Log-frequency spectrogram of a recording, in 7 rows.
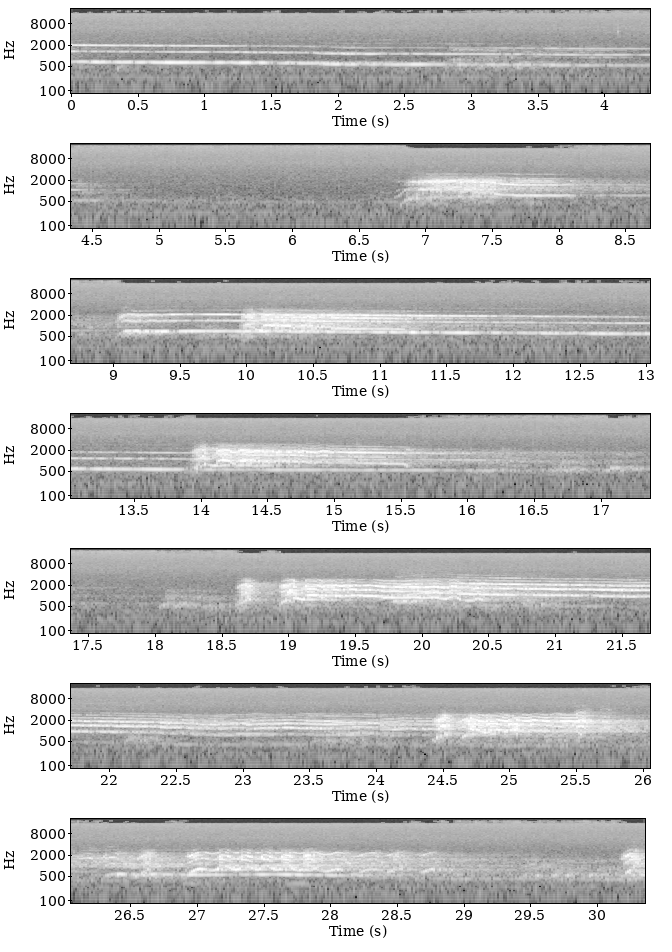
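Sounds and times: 
several coyotes howling in chorus: 0.0 - 4.9, 6.8 - 30.3.

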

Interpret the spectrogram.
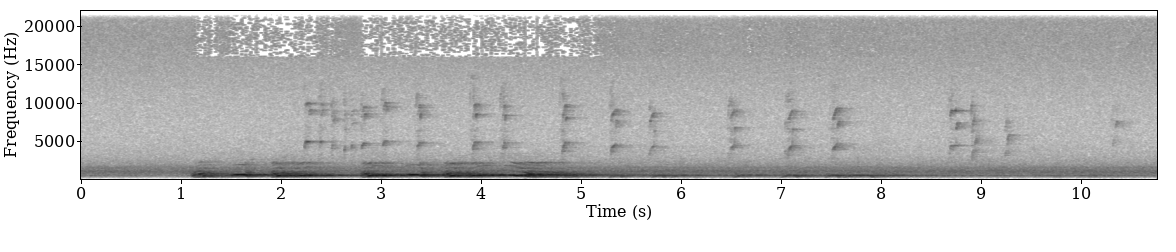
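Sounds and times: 
barred owl loud wavering hoots and drawn wails: 1.2 - 8.3.

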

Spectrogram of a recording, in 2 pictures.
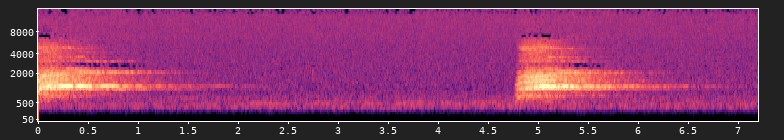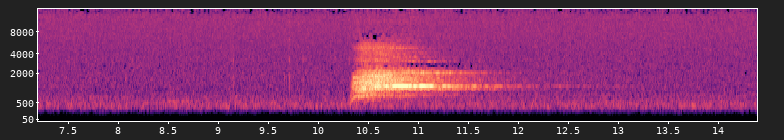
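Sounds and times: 
red fox giving harsh rasping screams at night: 0.0 - 1.2, 4.8 - 6.1, 10.3 - 11.7.

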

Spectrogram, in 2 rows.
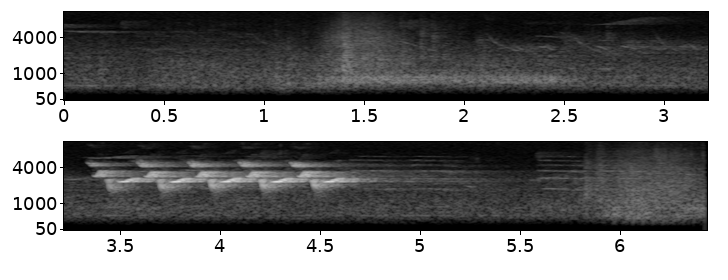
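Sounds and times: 
Carolina wren singing ringing, rolling phrases: 0.0 - 5.8
faint rustling: 0.1 - 2.7.

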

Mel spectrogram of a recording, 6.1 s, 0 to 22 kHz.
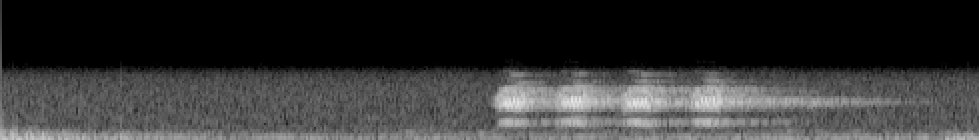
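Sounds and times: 
low background rumble: 0.0 - 6.1
common raven croaking harshly: 3.0 - 5.8.

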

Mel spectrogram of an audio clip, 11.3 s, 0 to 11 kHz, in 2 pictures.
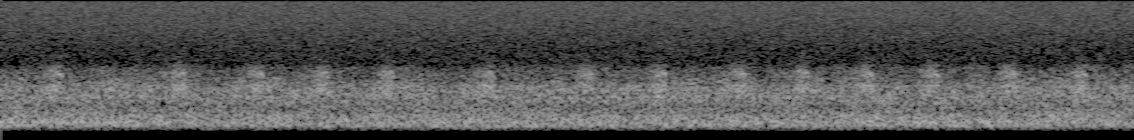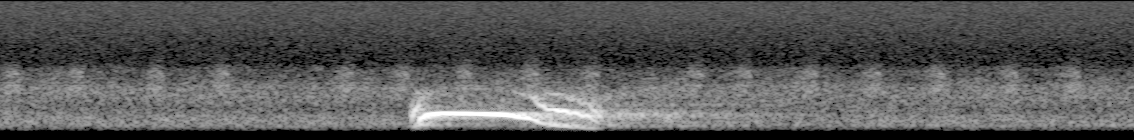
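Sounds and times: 
soft hiss: 0.0 - 11.3
barred owl hoot: 7.7 - 9.5.

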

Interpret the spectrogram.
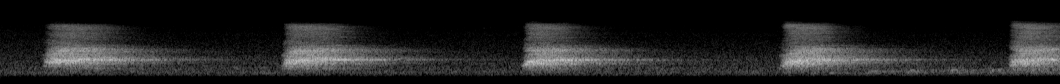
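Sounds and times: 
red fox giving loud raspy barks: 0.4 - 1.8, 2.8 - 4.2, 5.2 - 6.7, 7.8 - 10.6.

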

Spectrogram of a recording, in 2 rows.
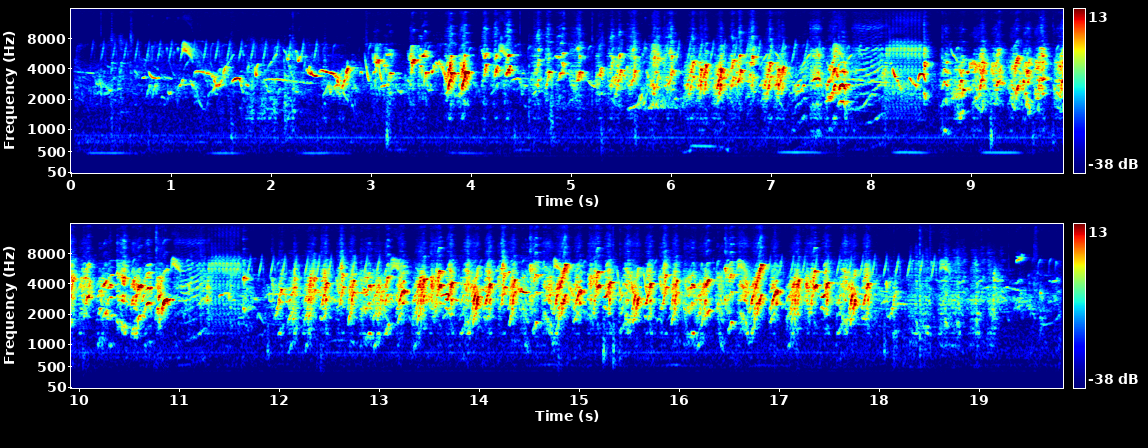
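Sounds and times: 
barn swallow calling: 0.0 - 19.8.

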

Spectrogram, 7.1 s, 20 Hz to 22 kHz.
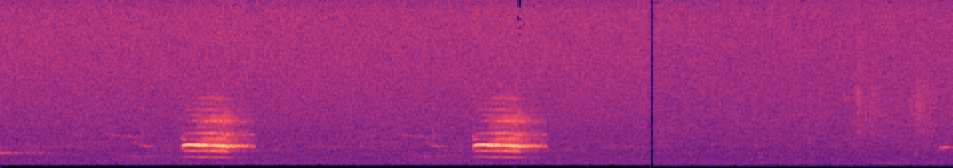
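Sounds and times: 
Blue jay harsh nasal calls: 1.4 - 1.9, 3.6 - 4.1.

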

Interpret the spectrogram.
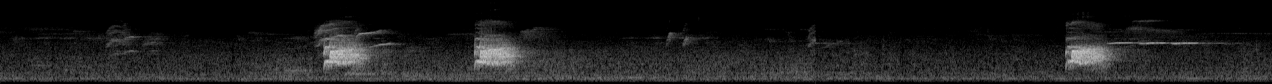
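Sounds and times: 
red-bellied woodpecker calling with rough rolling kwirr notes: 3.2 - 4.0, 4.8 - 5.3, 10.7 - 12.1.

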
